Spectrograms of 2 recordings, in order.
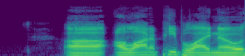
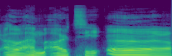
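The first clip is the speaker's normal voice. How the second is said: mock pretentious singer; 2 semitones lower, 3 dB louder, slower than usual. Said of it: "I think the guy's like".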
